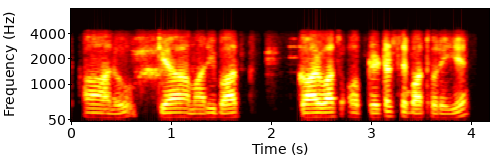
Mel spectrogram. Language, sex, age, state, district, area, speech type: Urdu, male, 18-30, Bihar, Gaya, urban, conversation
